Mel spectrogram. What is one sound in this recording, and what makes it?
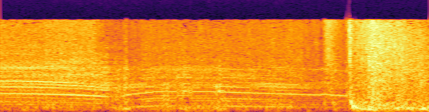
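Tyres skid and crunch over rough ground.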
